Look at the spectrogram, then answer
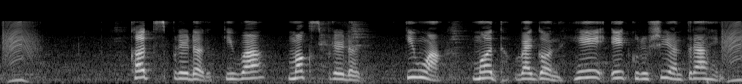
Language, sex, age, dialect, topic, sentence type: Marathi, female, 25-30, Varhadi, agriculture, statement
